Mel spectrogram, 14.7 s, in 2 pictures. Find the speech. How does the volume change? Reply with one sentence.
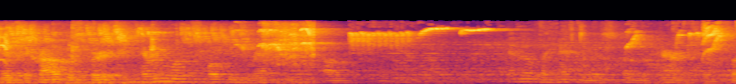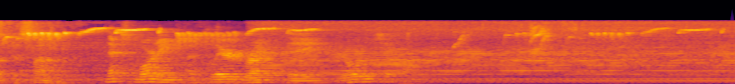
The loudness of the talking goes down, then up.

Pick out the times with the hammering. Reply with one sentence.
The hammering can't be heard in this clip.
